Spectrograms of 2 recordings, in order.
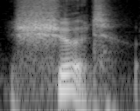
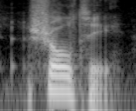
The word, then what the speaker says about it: Schulte: The headline is that, and by the way, they called him Shoot or something. You know what that sounds like on Democracy Now, but we pronounce it, and that's kind of the way it is, Shuet. But we know in Michigan it's Schulte.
